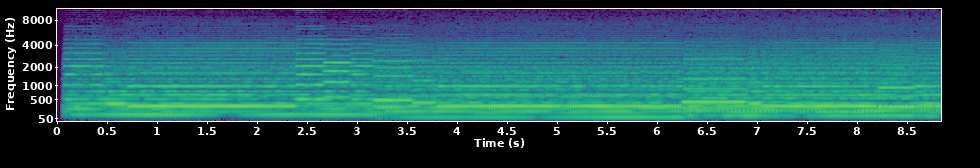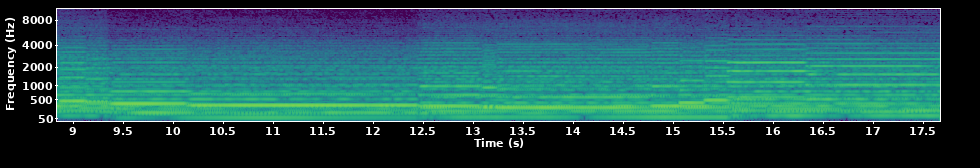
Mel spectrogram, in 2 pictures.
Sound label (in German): statisch Klavier Liegeton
